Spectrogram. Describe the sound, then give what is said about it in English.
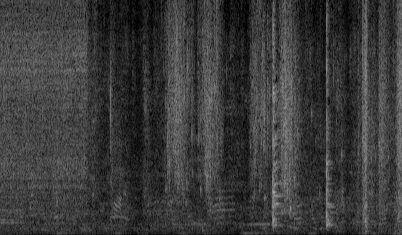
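Tap water runs while hands are washed under it, giving a continuous hissing, splashing flow. A couple of sharper knocks come near the end, and faint voices can be heard in the background. “I'm going to wash. I'm going to wash because we're going to try something. I'm washing.”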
